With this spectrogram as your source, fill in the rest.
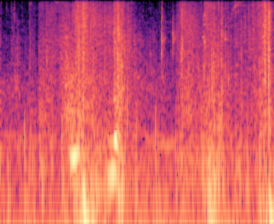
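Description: A gun fires a few loud shots.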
